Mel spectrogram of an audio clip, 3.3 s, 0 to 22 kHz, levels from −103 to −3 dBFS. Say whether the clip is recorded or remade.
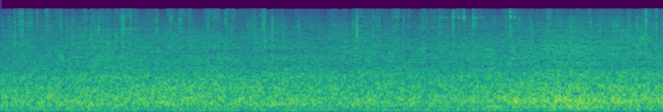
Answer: recorded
